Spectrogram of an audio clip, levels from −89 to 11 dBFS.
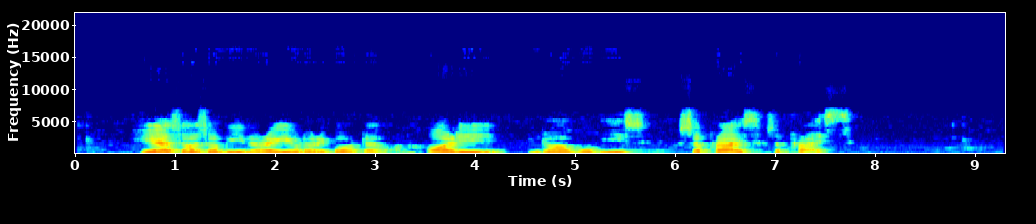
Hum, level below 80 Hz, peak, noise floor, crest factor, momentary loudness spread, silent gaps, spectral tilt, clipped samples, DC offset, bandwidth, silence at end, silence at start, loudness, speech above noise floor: none; -60 dBFS; -2 dBFS; -65 dBFS; 18 dB; 17 LU; none; -6.5 dB/octave; under 0.1%; under 0.1%; 7 kHz; 1.55 s; 0.65 s; -19 LUFS; 46 dB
